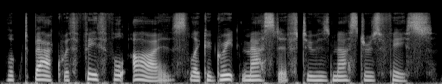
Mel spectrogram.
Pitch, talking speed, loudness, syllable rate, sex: 200 Hz, 175 wpm, -19 LUFS, 4.1 syllables/s, female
